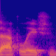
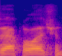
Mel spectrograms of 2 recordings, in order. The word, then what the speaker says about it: Appalachian: and that that was appalachian pt that was appalachian physical therapy yep great um i like your pronunciation a lot better than mine that's your apple ash got it um and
